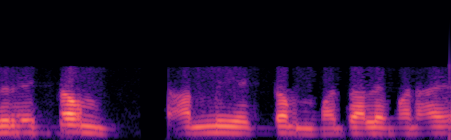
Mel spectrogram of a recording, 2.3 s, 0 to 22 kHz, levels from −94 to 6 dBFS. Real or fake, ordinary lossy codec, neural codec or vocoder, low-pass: real; AAC, 24 kbps; none; 3.6 kHz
